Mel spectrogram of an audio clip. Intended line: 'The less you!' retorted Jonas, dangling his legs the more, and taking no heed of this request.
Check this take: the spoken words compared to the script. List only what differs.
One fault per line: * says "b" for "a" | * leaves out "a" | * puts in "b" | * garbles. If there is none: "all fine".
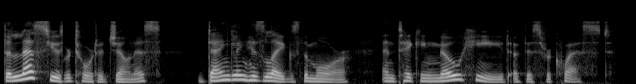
all fine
